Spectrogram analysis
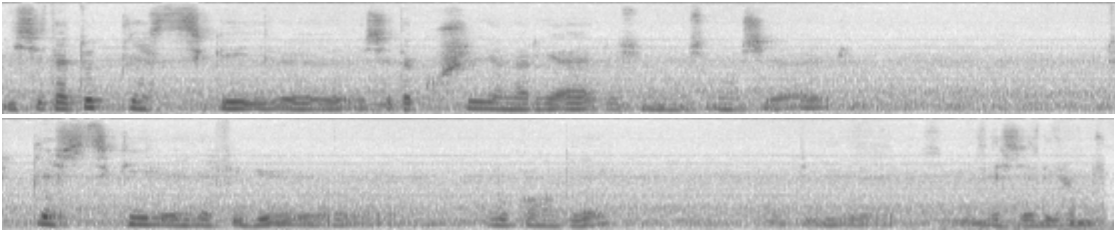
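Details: Adult man speaking French; ordinary speech.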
